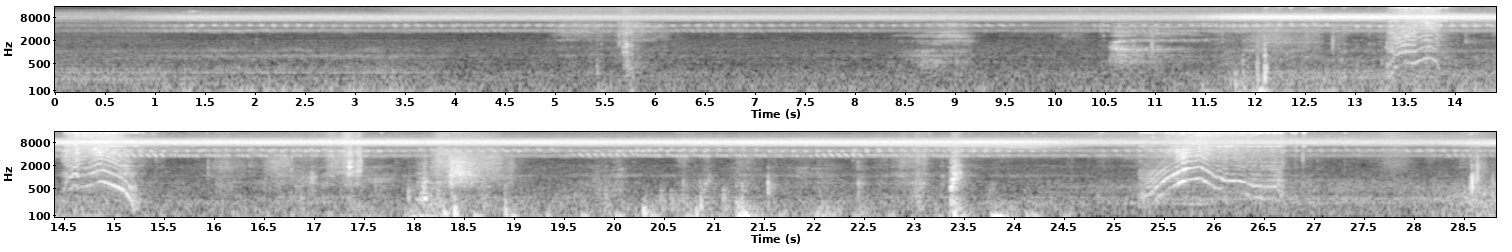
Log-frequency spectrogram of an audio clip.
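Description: A steady, high-pitched chorus of insects that grows louder about a third of the way in. Over it come scattered clicks, knocks and rustles of hands handling a mesh net and gear at the van's open back door, the loudest a single sharp knock about three-quarters of the way in.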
